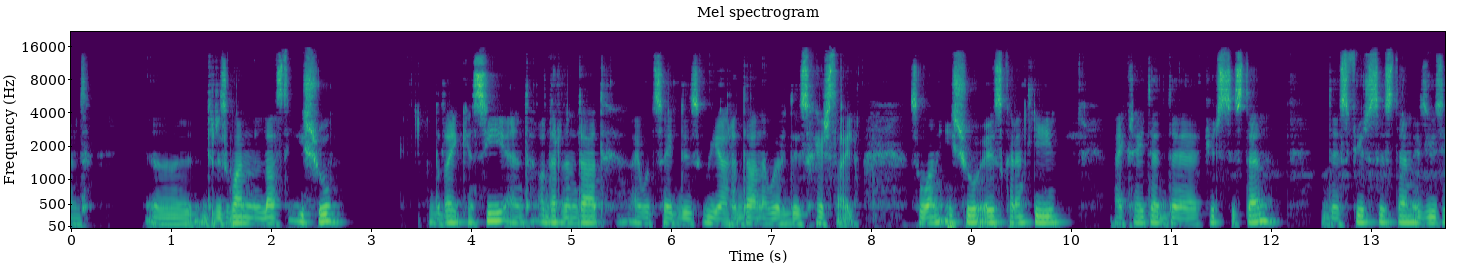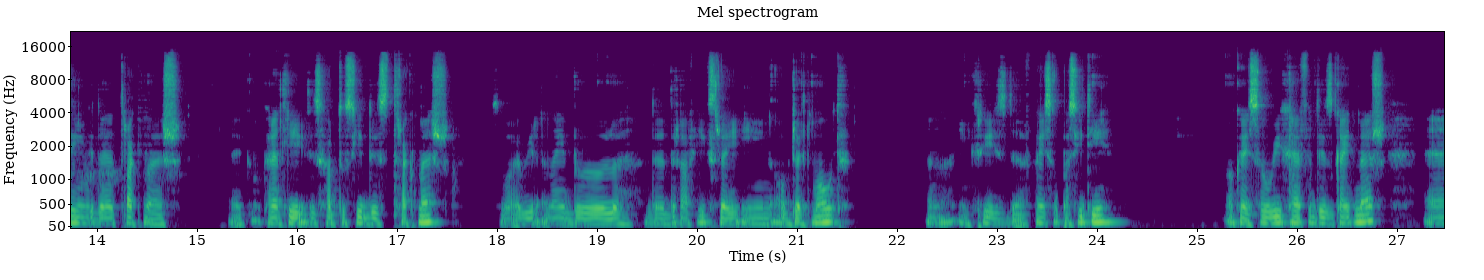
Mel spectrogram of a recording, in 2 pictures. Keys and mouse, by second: 1.3-6.3 middle drag, 6.3-11.2 drag, 9.3 alt+a, 11.2 middle click, 12.0 drag, 12.3-12.8 middle drag, 12.8 click, 12.9-13.5 middle drag, 13.5 click, 13.6-14.3 middle drag, 14.1-14.9 d, 14.3-15.2 drag, 15.1 d, 15.8-16.9 drag, 17.0-27.4 drag, 26.6-27.4 d.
